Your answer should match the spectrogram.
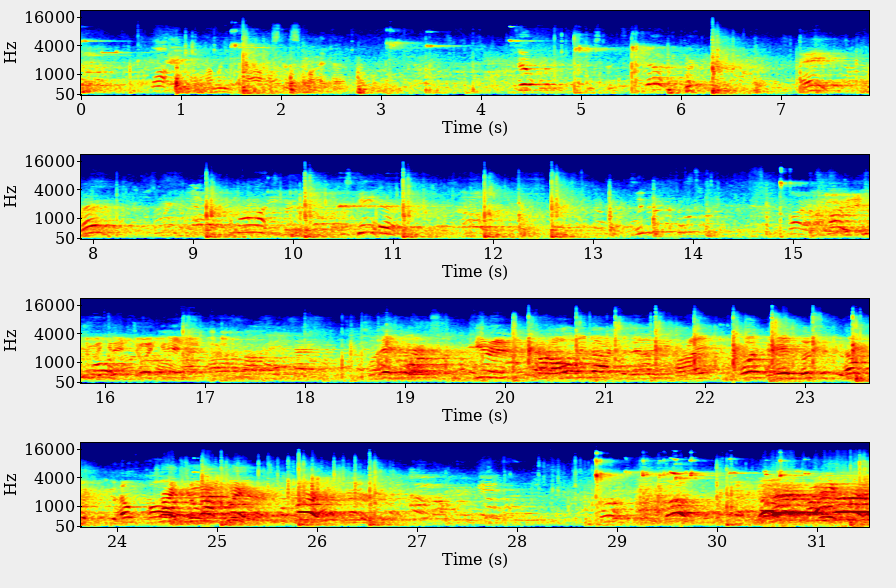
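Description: A basketball bouncing on a hardwood gym floor, with sharp repeated thuds, amid the chatter of spectators and players echoing in the gymnasium. The voices grow louder about halfway through.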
